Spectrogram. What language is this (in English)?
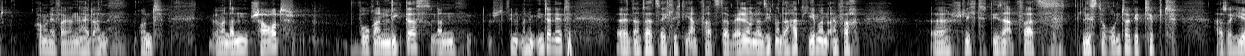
German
